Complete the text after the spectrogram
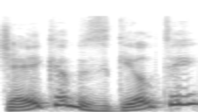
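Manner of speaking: pitch rises on "guilty". Showing how intonation changes meaning, question rise on guilty. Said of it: "So I asked".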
